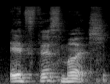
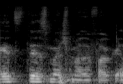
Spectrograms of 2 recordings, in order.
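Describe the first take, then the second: First: Said in the usual way. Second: Mock tough aside. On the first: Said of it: "but basically, she's like". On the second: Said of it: "she didn't say that".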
